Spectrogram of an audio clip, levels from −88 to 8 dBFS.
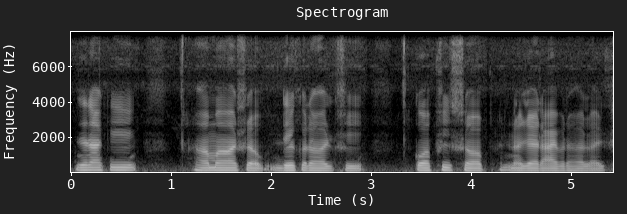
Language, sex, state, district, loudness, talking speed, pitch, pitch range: Maithili, male, Bihar, Samastipur, -26 LUFS, 165 wpm, 125 Hz, 120-135 Hz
